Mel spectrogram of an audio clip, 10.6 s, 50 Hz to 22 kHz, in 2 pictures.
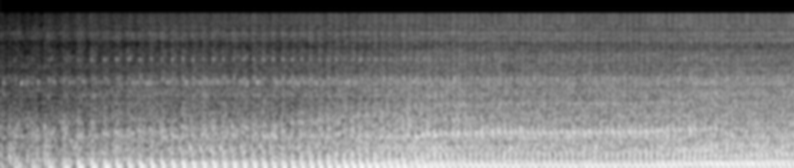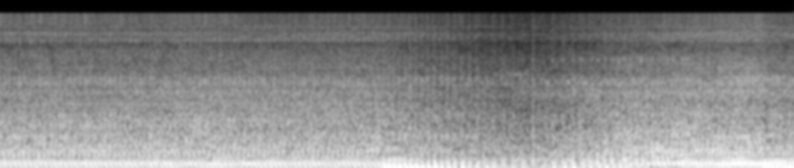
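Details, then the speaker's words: Supra motorcycle limited to 100 km/h, small revs from idle: dull rough rumbling knock at mid throttle, heard around 4000-5000 rpm, related to lugging in high gear; crankshaft bearing noise. "tak jamin goyang dan putarannya agak kasar Kalian Dengar suaranya agak stroke kalau nggak denger berarti kalian belum Sakti"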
